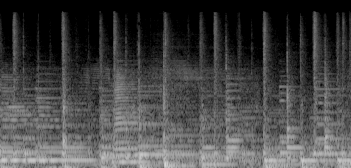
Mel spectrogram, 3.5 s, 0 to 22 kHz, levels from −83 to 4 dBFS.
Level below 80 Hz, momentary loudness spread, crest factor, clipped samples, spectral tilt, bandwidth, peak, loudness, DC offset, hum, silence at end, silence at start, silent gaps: -30 dBFS; 4 LU; 16 dB; under 0.1%; -6.5 dB/octave; 16.5 kHz; -4 dBFS; -22 LUFS; under 0.1%; none; 0 s; 0 s; none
